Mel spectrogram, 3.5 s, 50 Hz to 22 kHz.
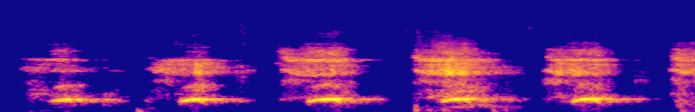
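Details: Dog with laryngeal paralysis: rapid, loud, harsh honking breaths at about 90/min, an inspiratory stridor.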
